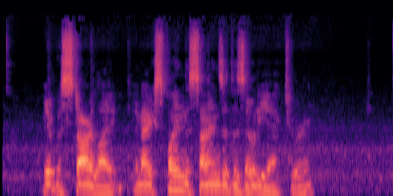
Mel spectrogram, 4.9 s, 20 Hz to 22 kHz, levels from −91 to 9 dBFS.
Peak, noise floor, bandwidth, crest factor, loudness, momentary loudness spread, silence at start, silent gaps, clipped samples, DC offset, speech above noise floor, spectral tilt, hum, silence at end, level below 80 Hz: -2 dBFS; -53 dBFS; 16 kHz; 20 dB; -21 LUFS; 15 LU; 0.55 s; none; under 0.1%; under 0.1%; 32 dB; -4.5 dB/octave; none; 1 s; -44 dBFS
